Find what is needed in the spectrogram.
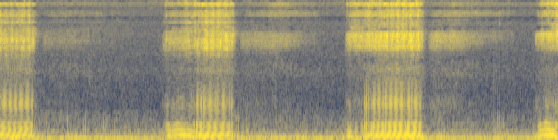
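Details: French bulldog puppy sleeping and snoring: soft, regular snores with a low rumble on each breath, about three snores in seven seconds, in a quiet room.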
